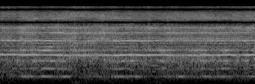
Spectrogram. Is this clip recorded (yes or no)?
no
